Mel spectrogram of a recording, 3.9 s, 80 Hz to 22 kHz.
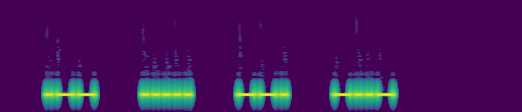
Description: Morse code, heard as a keyed tone, about 30 wpm, spaced as for 17 wpm, 700 Hz. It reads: W5GX
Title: USA Call Signs - 4 Characters - 3x Character Spacing - 30wpm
